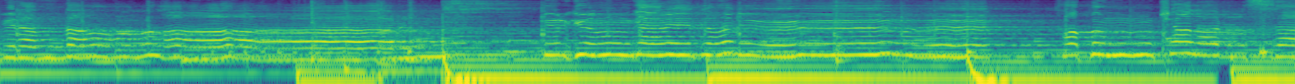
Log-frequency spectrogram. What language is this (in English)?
Turkish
